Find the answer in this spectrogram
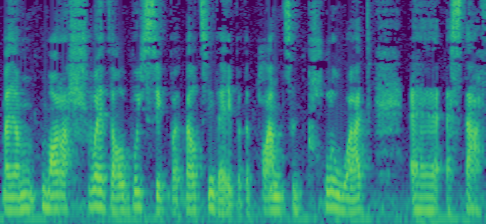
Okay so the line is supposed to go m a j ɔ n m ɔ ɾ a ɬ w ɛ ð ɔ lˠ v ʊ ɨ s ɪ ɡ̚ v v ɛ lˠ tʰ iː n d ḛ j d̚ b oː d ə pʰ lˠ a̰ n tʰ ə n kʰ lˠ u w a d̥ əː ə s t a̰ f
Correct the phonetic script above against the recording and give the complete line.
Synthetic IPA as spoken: m a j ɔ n m ɔ ɾ a ɬ w ɛ ð ɔ lˠ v ʊ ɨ s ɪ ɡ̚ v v ɛ lˠ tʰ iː n d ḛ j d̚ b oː d ə pʰ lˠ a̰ n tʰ ə n kʰ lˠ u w a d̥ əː ə s t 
